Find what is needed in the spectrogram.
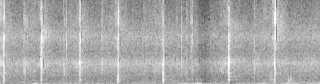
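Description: A deck of tarot cards being shuffled by hand: a handful of sharp card clicks, roughly one every half second, with a couple of soft low thumps.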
